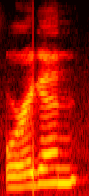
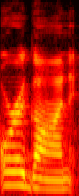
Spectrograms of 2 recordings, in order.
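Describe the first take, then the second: First: The last syllable sounds like 'gun'. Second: The last syllable does not sound like 'gun'. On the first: The speaker calls it right. "it's Oregon. Like, would you like me to kill you with a knife or a gun?" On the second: The speaker calls it wrong. "it's not Oregon"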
